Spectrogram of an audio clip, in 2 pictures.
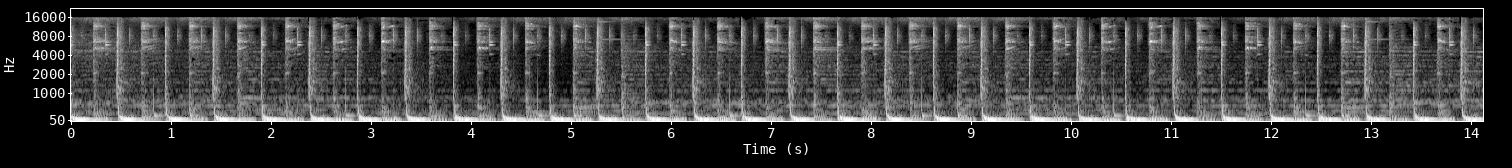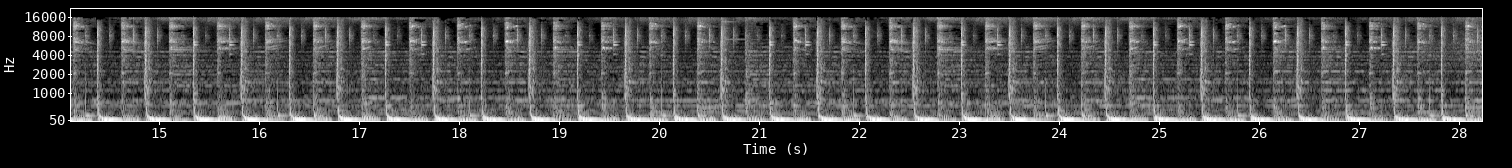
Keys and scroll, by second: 5.8 v.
